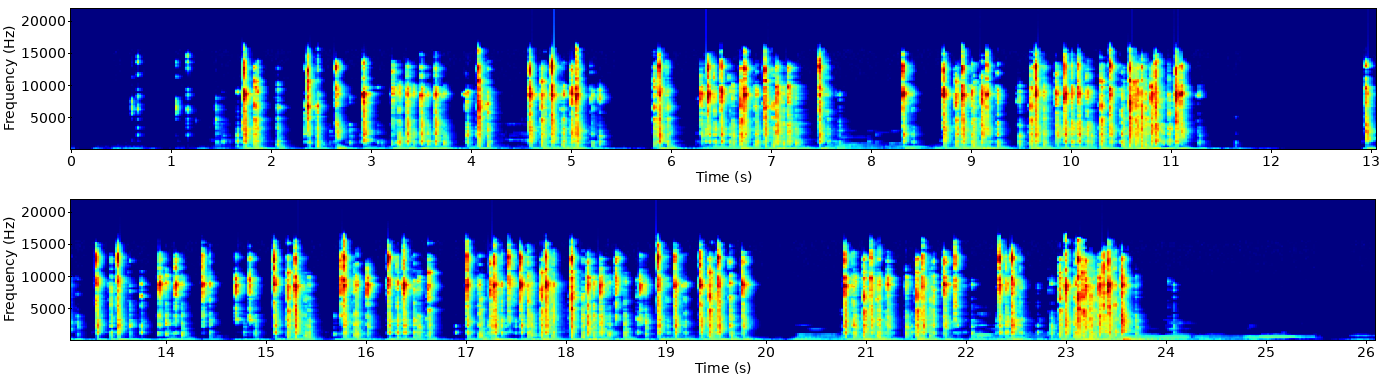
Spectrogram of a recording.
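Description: Fast typing on a computer keyboard: runs of rapid keystrokes in bursts, breaking off briefly about halfway through before going on.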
